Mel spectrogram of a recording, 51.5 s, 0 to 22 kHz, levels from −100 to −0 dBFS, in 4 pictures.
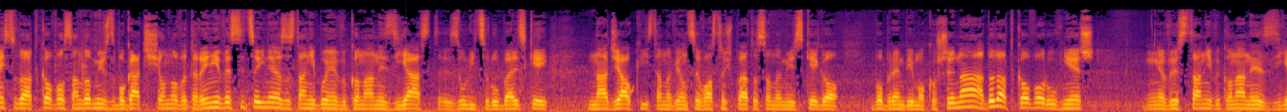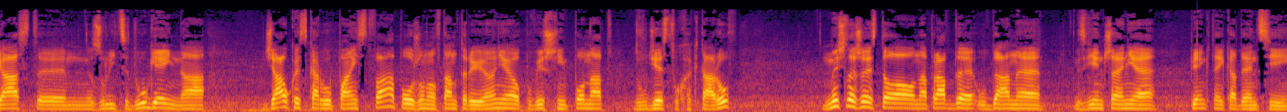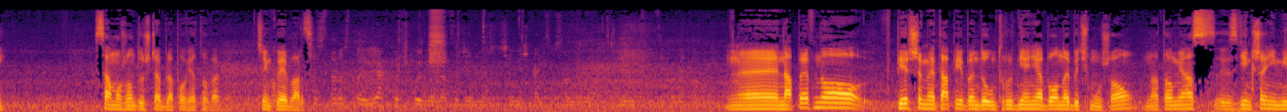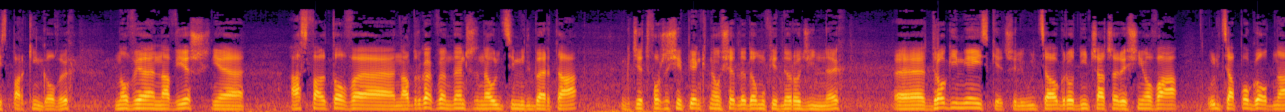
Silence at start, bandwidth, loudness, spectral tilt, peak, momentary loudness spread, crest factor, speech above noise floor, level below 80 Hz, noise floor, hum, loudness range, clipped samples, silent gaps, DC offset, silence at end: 0 s; 15.5 kHz; -16 LUFS; -5 dB/octave; 0 dBFS; 14 LU; 16 dB; 21 dB; -44 dBFS; -37 dBFS; none; 7 LU; under 0.1%; none; under 0.1%; 0 s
